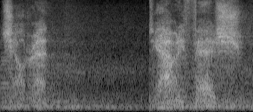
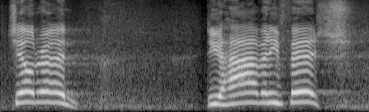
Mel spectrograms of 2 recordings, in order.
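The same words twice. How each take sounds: First: It is said at a quiet, normal volume. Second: It is yelled loudly across a distance.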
